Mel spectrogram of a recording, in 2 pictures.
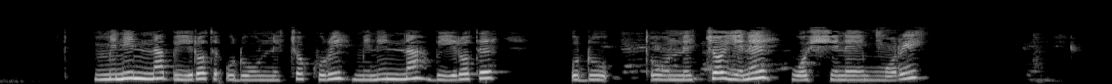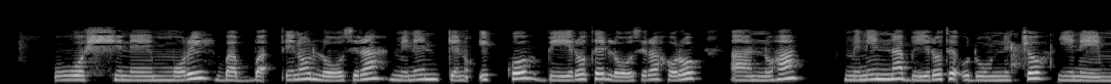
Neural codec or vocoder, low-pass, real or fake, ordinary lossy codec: none; 7.2 kHz; real; MP3, 24 kbps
